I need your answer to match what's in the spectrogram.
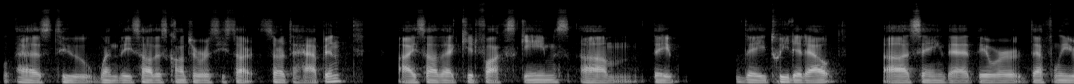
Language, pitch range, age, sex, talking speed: English, 95-105 Hz, 30-49, male, 155 wpm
